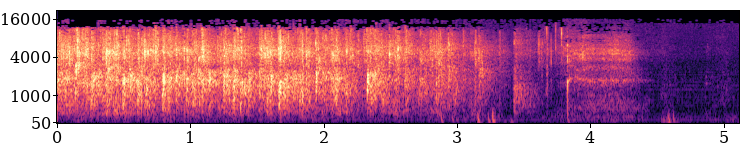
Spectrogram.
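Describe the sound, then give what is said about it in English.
A group applauds with dense, steady clapping that holds strong for about four seconds, then thins to a few scattered claps and fades out. “You can give him a little clap.”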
